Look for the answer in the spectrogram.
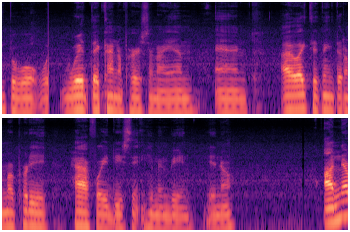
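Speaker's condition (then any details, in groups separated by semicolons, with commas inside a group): Cerebral palsy; spastic quadriplegic, uses wheelchair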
